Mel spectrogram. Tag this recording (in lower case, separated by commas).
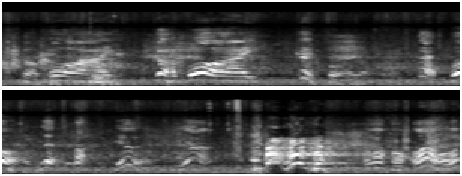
speech, yip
